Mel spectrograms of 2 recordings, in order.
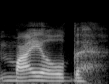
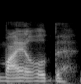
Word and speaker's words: mild: cells he says okay so remember that mild we actually pronounce the d sound mild mild yeah mild okay are there any words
